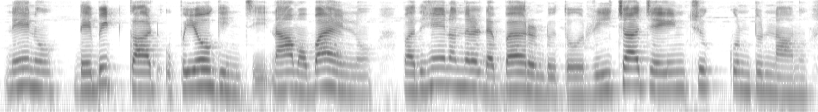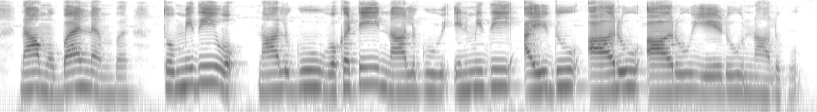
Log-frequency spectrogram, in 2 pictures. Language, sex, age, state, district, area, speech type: Telugu, female, 18-30, Andhra Pradesh, N T Rama Rao, urban, read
